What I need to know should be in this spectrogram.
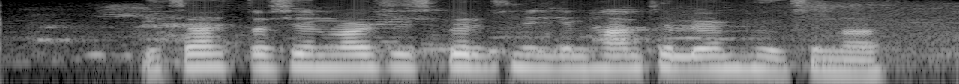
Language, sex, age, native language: Icelandic, male, 12, Icelandic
